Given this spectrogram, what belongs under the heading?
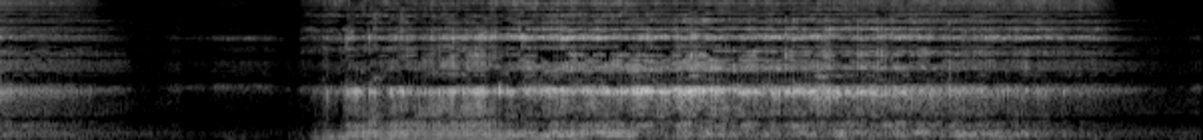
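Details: Person sleeping while sitting in a chair, snoring: a long, loud, rattling snore on breathing in, with a short quiet pause before it.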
